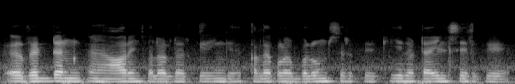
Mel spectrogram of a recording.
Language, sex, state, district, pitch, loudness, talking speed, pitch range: Tamil, male, Tamil Nadu, Nilgiris, 135 Hz, -18 LUFS, 175 wpm, 130-140 Hz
